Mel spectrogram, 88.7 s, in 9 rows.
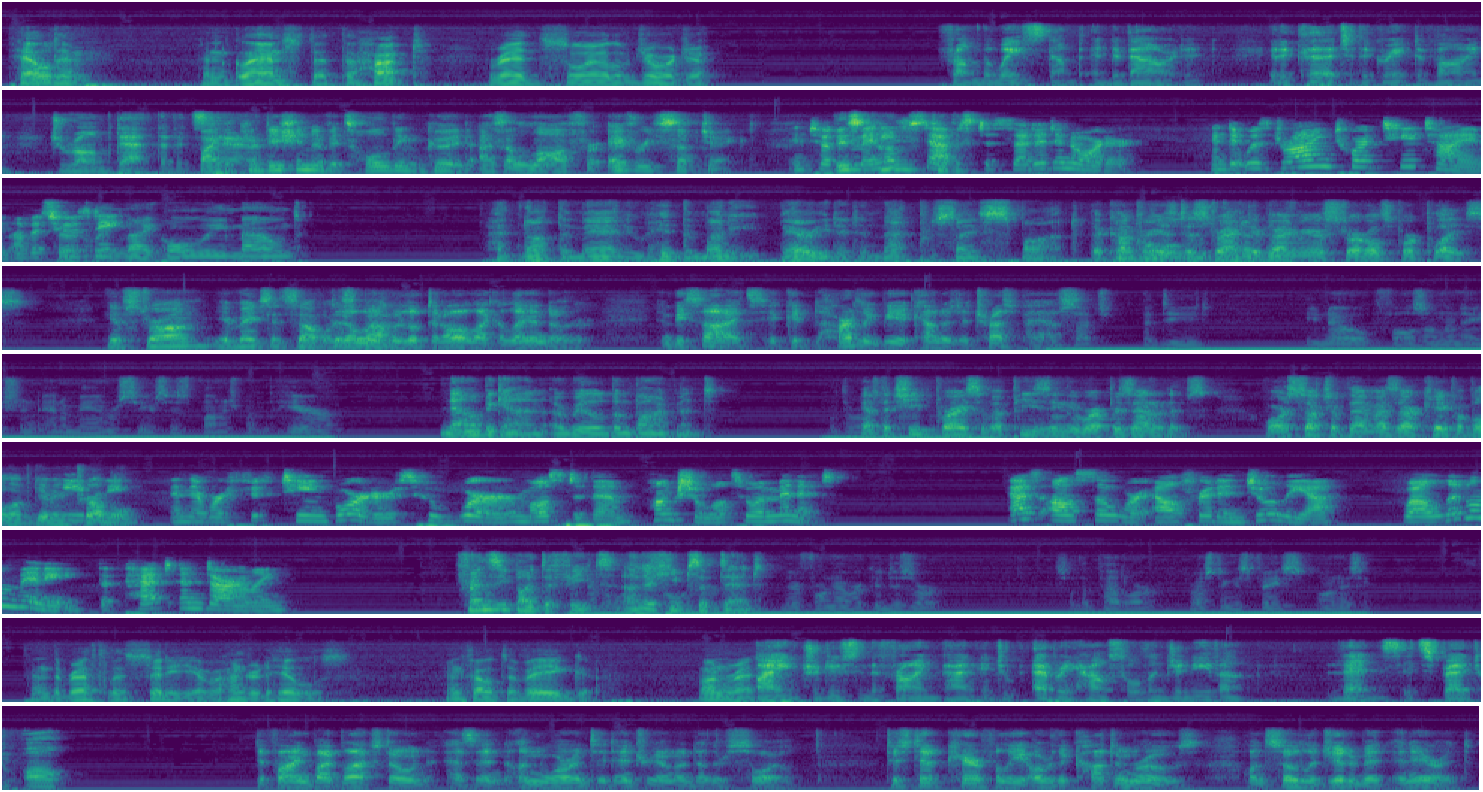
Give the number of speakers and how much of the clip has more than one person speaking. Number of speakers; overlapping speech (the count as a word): ten, about 9%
